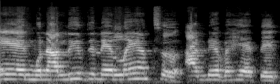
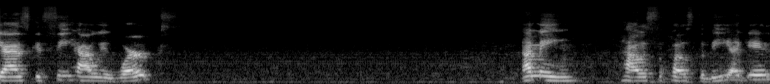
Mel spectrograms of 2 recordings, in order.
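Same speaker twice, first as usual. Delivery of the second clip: talking with hiccups, lower pitch; 4 semitones lower, 3 dB quieter than usual. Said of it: "I got the hiccups".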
